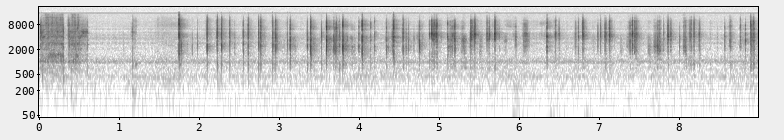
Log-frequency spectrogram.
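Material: Plastic.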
